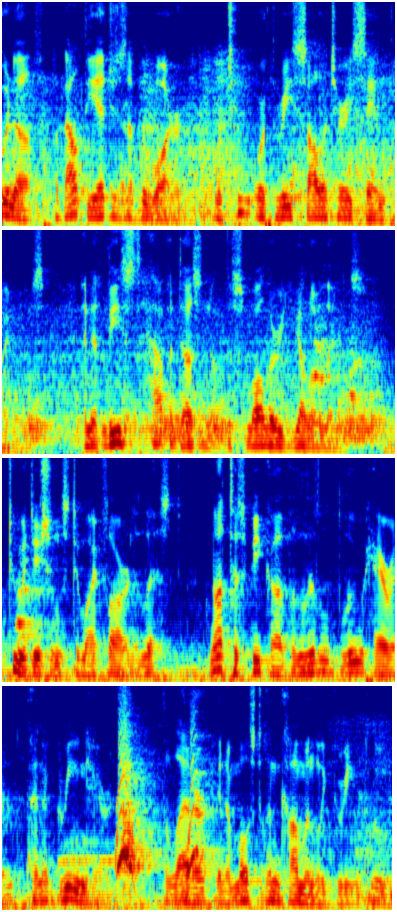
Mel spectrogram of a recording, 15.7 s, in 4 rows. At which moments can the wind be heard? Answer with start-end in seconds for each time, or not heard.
0.0-15.6.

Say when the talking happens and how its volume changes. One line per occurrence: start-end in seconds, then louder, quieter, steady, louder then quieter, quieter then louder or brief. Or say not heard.
0.0-15.6 steady.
